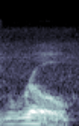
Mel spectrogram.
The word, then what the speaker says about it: rho: pee I'm saying the wrong thing that is Rho Rho you pronounce that Rho naught P you want to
